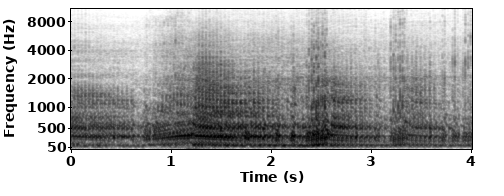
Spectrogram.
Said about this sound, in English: Just grab it, put it in gear, and fire it up and go. A 1928 Chief engine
